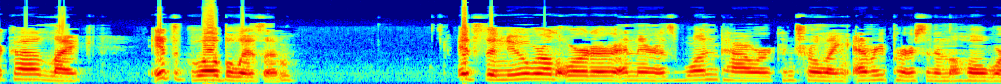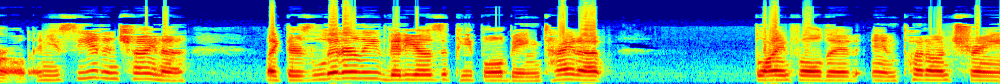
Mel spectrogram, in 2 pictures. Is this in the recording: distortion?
yes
